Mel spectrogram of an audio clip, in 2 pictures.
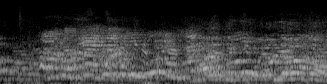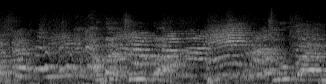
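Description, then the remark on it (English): A crowd of children at Project Elimu, a ballet school in Nairobi, chatters over one another without pause, high voices rising into excited shrieks and bursts of laughter, loud and busy from start to finish. “Kids shriek and cackle.”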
